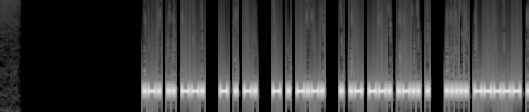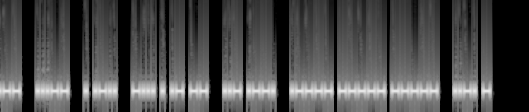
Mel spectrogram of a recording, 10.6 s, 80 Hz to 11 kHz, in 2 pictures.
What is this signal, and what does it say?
Morse code, heard as a keyed tone, about 50 wpm, 700 Hz. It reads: RIG TEN TEC EAGLE 50W 3 EL BEAM UP 100 FT
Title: Practice QSO - Exchange 2 - Info - 50wpm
